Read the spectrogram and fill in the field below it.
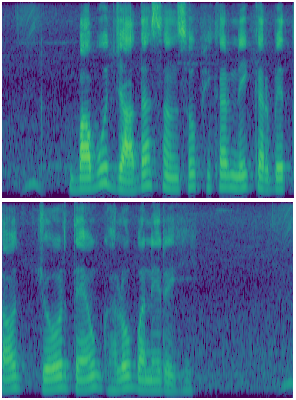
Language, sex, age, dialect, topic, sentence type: Chhattisgarhi, male, 18-24, Central, banking, statement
